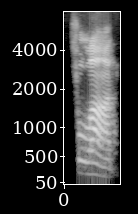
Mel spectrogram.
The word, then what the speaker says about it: flood: Tapi ada juga yang O-nya 2 bunyinya A. For example, in the word flood, banjir. Also, blood, darah.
